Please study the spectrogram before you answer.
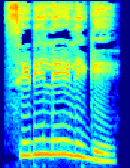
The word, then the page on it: ಸಡಿಲಾಳ್ಕೆ: Kannada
